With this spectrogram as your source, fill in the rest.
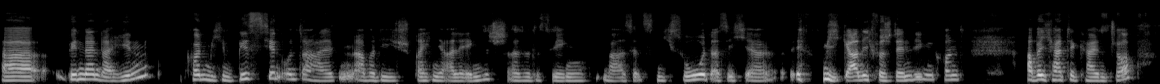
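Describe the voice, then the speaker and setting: A woman uses a plain, everyday voice at medium pitch, with ordinary pitch variation and a moderate pace. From southern Germany (Hohenlohe). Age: 60s. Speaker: author. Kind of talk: interview.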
